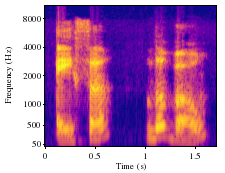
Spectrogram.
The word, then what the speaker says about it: Asa Leveaux: dude so first off the way you pronounce my name is Asa Lavo and if you if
